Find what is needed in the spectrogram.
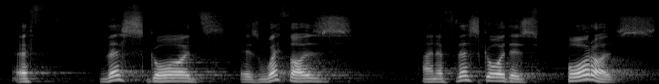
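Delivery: high, loud rising sermon climax; preacher lifting the church to praise, loud and high; full-force preaching. Acted. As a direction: preach it to the rafters, building.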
